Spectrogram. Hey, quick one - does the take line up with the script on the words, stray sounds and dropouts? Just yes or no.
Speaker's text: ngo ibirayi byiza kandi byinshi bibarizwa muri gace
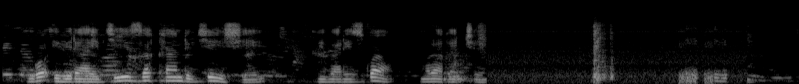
no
